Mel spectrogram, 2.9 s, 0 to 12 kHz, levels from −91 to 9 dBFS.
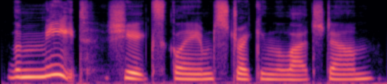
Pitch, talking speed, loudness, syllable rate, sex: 235 Hz, 165 wpm, -16 LUFS, 4.0 syllables/s, female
